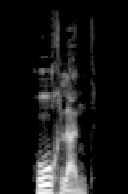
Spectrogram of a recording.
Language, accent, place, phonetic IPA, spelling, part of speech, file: German, Germany, Berlin, [ˈhoːxˌlant], Hochland, noun, De-Hochland.ogg
- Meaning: highlands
